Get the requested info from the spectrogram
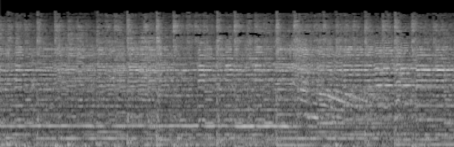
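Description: Live folk band playing an instrumental passage: guitars and accordion over a steady beat, with a falling slide in the melody about four seconds in.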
